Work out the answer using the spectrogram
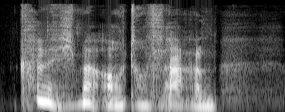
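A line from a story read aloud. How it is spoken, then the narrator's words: Muttering to himself. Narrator (German): murmelte er vor sich hin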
